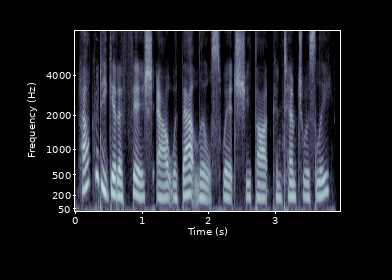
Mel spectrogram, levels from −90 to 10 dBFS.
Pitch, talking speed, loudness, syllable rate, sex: 195 Hz, 210 wpm, -19 LUFS, 5.0 syllables/s, female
